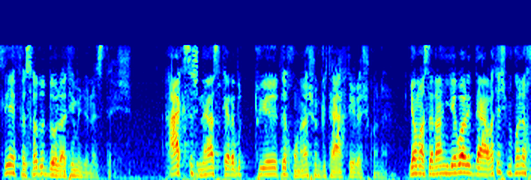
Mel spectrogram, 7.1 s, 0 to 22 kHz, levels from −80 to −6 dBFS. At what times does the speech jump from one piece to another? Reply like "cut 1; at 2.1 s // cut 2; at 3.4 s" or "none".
cut 1; at 2.6 s // cut 2; at 3.7 s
